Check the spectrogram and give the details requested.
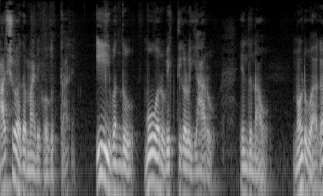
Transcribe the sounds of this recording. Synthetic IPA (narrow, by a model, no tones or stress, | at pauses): aːʃʋaːd̪ɐmaːɽiɦo̞ːɡut̪ːa̰ːɾe | iːʋo̞nd̪u | muːʋɐɾuʋjɐkt̪iɡɐɭujaːɾṵ | e̞nd̪una̰ːʋṵ | no̞ːɽuʋa̰ːɡɐ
